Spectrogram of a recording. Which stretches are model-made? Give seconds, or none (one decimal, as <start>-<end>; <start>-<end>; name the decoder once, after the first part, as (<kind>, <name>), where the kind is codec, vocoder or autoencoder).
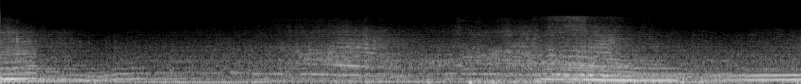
3.8-4.8 (codec, SNAC)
